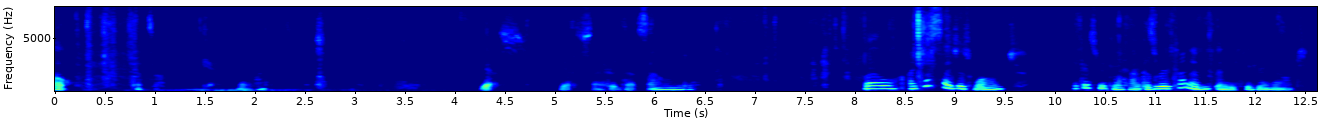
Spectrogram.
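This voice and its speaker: Chatty, gravelly woman rambling while crafting. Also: medium pitch, sing-song, a little slow, long pauses, mellow, a little hiss or hum, rough recording. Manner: chatty, self-deprecating, drifting between whispers and bursts of talk. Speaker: crafting ASMR creator. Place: home craft table.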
